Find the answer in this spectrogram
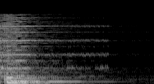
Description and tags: Selecting right answer - speed 4
correct, right, fast, selection, stab, game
